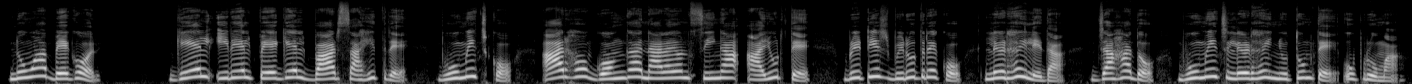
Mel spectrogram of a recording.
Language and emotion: Santali, neutral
